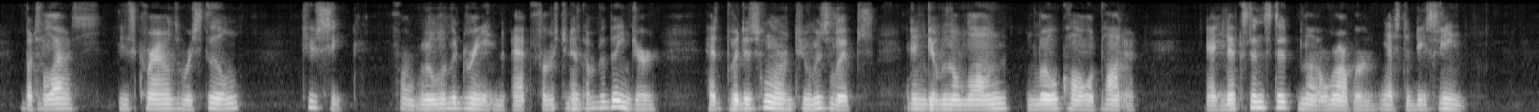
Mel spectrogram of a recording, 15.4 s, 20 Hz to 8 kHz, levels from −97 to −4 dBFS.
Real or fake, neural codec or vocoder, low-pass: fake; autoencoder, 22.05 kHz, a latent of 192 numbers a frame, VITS, trained on one speaker; 7.2 kHz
